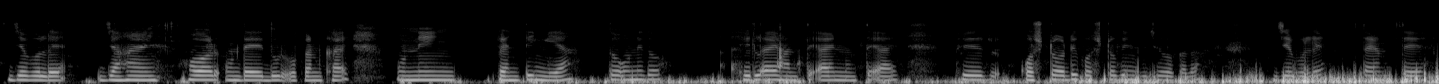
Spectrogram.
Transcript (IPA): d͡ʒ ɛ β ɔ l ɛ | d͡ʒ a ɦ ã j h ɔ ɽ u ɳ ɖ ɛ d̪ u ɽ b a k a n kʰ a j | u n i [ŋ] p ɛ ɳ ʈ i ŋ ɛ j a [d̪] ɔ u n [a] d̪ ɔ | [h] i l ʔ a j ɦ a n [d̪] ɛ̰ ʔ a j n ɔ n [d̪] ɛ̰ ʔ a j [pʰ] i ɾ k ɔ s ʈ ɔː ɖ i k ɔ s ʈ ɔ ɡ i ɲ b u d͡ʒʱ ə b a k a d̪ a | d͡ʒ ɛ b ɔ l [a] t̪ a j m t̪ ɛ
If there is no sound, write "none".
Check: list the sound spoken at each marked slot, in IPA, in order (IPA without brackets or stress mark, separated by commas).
ɲ, t̪, i, h, t̪, t̪, pʰ, ɛ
